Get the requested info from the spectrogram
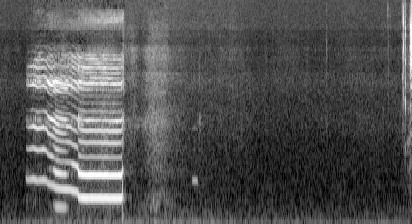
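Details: Pet fox Vasilisa, saved from a fur farm and kept inside a house, settling down for a belly rub; a sustained nasal whine that slides down in pitch and then holds level for about a second before stopping abruptly, then quiet room.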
